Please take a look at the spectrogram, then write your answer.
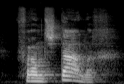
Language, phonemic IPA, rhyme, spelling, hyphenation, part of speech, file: Dutch, /ˌfrɑnsˈtaː.ləx/, -aːləx, Franstalig, Frans‧ta‧lig, adjective, Nl-Franstalig.ogg
- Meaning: 1. French-speaking, francophone 2. produced (e.g. written, recorded) in the French language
